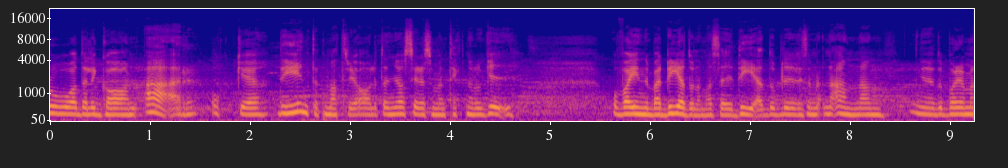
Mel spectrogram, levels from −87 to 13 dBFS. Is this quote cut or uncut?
uncut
